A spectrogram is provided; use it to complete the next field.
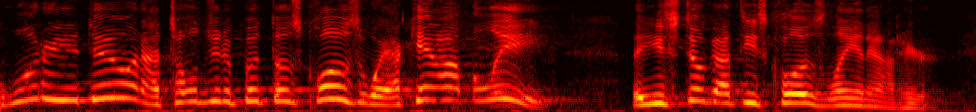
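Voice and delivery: yelling loudly.

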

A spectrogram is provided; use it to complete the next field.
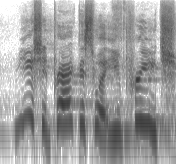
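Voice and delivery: very high, true-to-life put-on voice of another. Imitating his wife scolding him about a hack he shares: imitating his wife. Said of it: "That sounded just like her too".

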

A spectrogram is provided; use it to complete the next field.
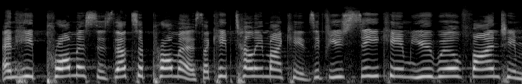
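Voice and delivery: carried away with excitement.

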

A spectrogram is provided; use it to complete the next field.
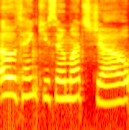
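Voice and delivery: unhurried, deliberate, slow, drawn-out, grateful tone. Imitating how she switches her voice in a scene: imitating her deeper voice. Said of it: "aware that her voice is deeper in these scenes".

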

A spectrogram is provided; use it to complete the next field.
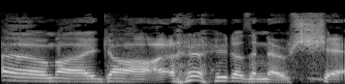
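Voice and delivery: very slow, judgmental, disgusted drawl. Mimicking the other person's reaction while being reprimanded, mock-disgusted. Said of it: "you had like disgust. Like you're like".

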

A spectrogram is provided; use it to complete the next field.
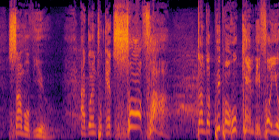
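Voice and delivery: deliberately deepened, very low, swooping deep voice. Repeating an encouraging line to listeners, in a deeper voice. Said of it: "Let me repeat it in a more deep voice".

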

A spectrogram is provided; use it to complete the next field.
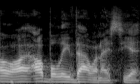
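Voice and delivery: usual speaking voice

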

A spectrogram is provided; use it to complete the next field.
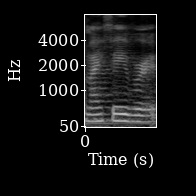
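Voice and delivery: soft, heavily sarcastic aside. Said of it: "That was sarcasm, guys".

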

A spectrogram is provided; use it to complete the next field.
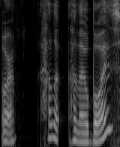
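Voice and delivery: put-on slightly drunk, a bit tipsy. Trying out line readings after the acting coach asks for more, slightly drunk greeting. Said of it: "and you're slightly drunk?".

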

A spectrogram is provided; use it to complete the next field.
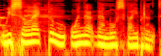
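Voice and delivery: loud, full Scottish accent in voiceover style. Performing a whisky ad voiceover, in a proper Scottish accent. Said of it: "Do it properly with a proper Scottish accent".

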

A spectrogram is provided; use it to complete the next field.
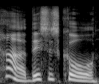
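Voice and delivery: plain

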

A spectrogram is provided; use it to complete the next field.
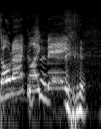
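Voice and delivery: high, slow, loud shouting.

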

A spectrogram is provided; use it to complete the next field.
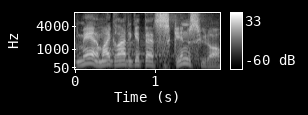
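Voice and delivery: plain

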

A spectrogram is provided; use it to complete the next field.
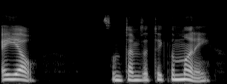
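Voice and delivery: put-on rough-around-the-edges Bronx accent. Pitching a rougher tooth fairy character for a sketch, in a rough bronx accent. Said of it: "that's the best Bronx accent I've ever heard".

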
